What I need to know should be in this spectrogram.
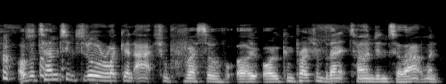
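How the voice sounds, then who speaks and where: A man's voice: on the high side, animated, fast talker, a bit bright. A man hosting a let's play, chatting casually and rambling while he plays. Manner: rambling, self-interrupting chatter. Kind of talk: casual gameplay commentary. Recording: dull lo-fi recording.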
